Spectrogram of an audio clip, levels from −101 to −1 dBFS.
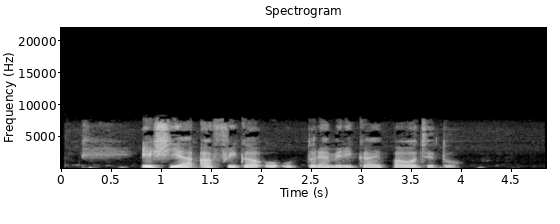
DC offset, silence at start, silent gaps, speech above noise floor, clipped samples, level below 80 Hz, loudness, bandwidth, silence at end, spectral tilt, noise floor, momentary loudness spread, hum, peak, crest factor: under 0.1%; 0.2 s; none; 49 dB; under 0.1%; -54 dBFS; -18 LUFS; 8.2 kHz; 0.9 s; -4.5 dB/octave; -67 dBFS; 21 LU; none; -2 dBFS; 18 dB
